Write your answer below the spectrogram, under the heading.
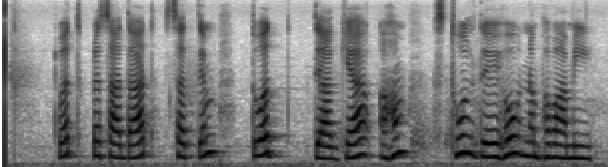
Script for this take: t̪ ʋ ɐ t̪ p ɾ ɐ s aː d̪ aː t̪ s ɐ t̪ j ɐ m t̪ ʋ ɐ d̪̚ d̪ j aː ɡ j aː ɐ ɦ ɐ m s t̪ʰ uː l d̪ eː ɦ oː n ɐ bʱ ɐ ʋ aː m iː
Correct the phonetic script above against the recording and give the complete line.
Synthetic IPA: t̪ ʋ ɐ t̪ p ɾ ɐ s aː d̪ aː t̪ s ɐ t̪ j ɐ m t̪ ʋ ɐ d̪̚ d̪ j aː ɡ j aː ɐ ɦ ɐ m s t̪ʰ uː l d̪ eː ɦ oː n ɐ bʱ ɐ ʋ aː m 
